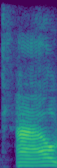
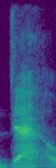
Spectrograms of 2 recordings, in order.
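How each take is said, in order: First: The word is said in an anglicized way. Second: The word is said in a native-style way. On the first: This is how a British speaker would have said it. "Brits anglicize everything. So he would have said Tao" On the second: This is the technically correct original pronunciation. "the technical way of saying it, the Indian way"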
